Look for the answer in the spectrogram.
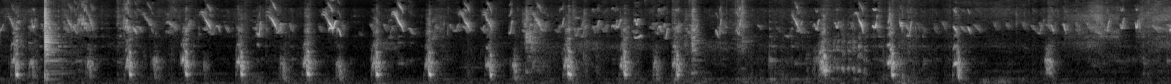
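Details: Thirsty baby chicks drinking fresh water peep in high, rippling chirps behind a run of sharp, evenly spaced pecking clicks, about two each second, which later become more irregular.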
